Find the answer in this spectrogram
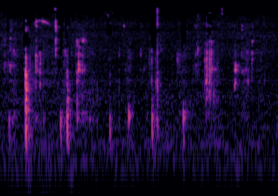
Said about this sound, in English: Sorry, trying to chew through this quesadilla here. This quesadilla, if I'm being honest, is probably the best quesadilla I've ever had.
